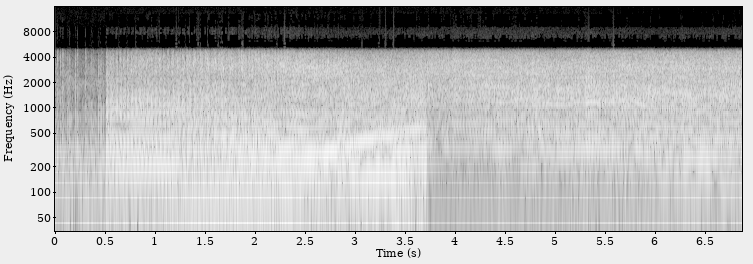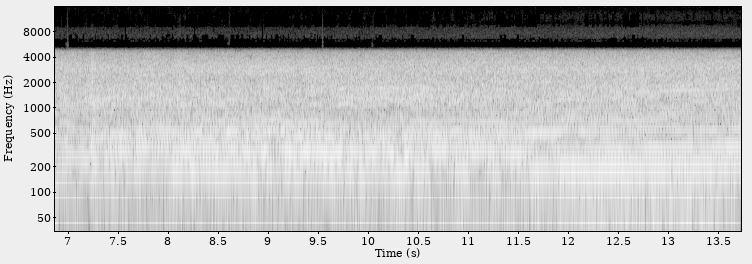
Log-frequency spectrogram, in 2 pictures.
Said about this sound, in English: You could really hear that engine tug down when those tires hooked up. That big Minor Brothers Hemi had all it could handle there. Wow, what a hook.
